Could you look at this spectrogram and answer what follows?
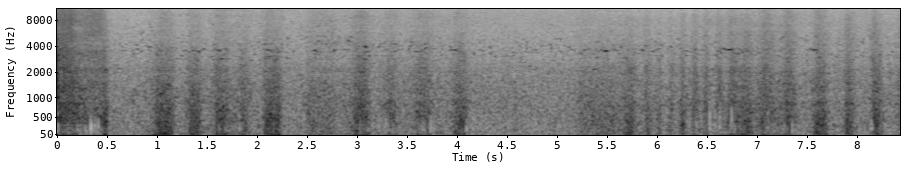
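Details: Refrigeration condensing unit pressurised with nitrogen from zero (suction and liquid valves shut): steady, sharp, loud hiss of escaping gas with no motor running, a leak.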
